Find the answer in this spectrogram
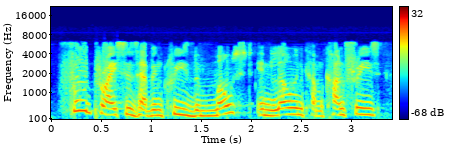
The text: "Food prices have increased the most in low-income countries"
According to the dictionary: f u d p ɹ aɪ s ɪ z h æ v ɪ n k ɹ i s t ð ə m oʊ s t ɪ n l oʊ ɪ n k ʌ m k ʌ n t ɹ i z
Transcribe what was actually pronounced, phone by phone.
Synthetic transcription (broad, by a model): f u d p ɹ aɪ s ɪ z h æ v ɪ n k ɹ i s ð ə m oʊ s t ɪ n l oʊ ɪ n k ʌ m k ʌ n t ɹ i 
